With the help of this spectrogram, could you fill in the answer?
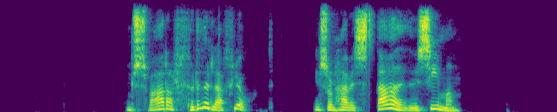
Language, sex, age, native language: Icelandic, female, 30-39, Icelandic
